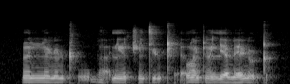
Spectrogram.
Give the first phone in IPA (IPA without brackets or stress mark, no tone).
ə̃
